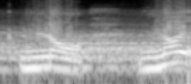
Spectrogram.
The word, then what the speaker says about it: know: एक होता है NOW, नाउ जिसे हम पढ़ते हैं, और एक होता है KNOW, नो यहाँ पे के साइलेंट है तो इसे हम पढ़ेंगे नो मीन्स होता है जानना, KNOW, नो मीन्स होता है जानना।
